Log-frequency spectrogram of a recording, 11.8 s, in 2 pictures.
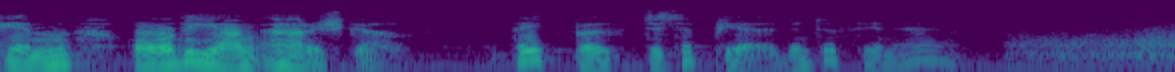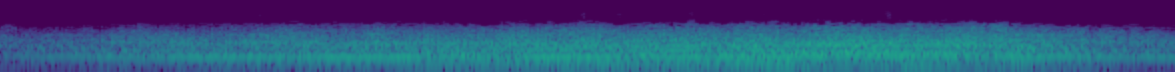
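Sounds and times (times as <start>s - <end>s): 
speech: 0.0s - 4.9s
airplane engine droning in flight: 5.0s - 11.7s.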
